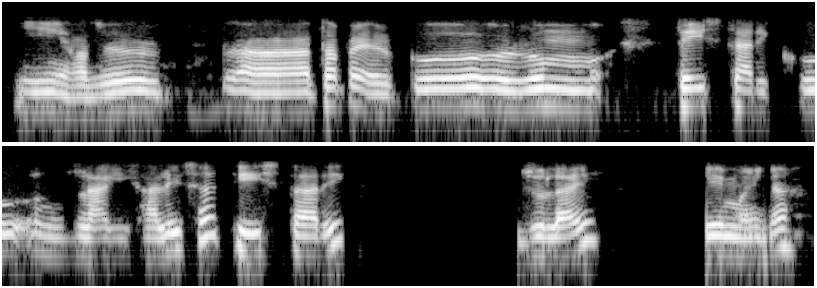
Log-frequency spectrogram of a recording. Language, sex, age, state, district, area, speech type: Nepali, male, 30-45, West Bengal, Kalimpong, rural, conversation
